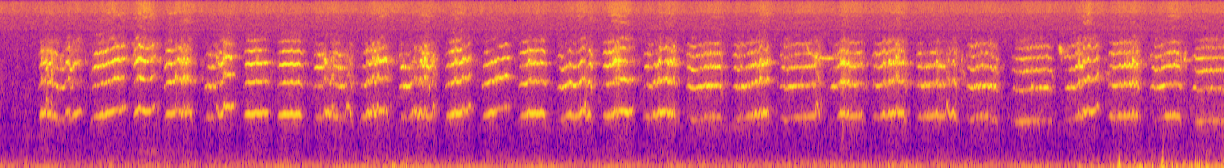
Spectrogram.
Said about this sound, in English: That's some kind of bird drama going on above me.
